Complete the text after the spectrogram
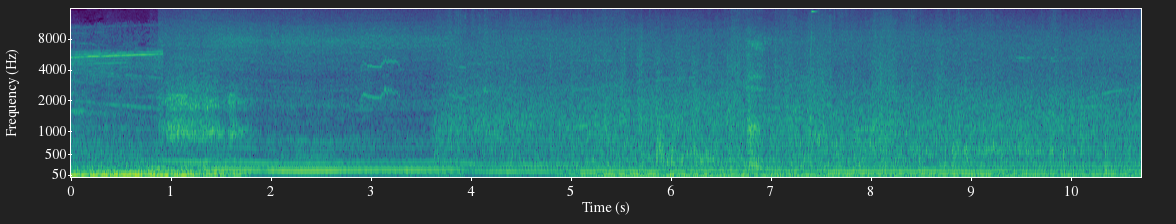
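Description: A motorbike engine hums steadily and revs.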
